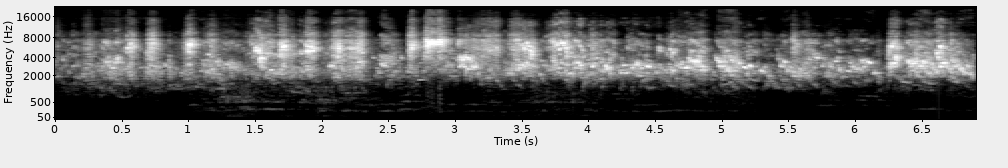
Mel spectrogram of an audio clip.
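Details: Caged budgerigars, red-eyed lutino pairing for breeding with a king-size male and undersized female; busy overlapping squawks and raspy chirps run steadily throughout, a steady high chatter.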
